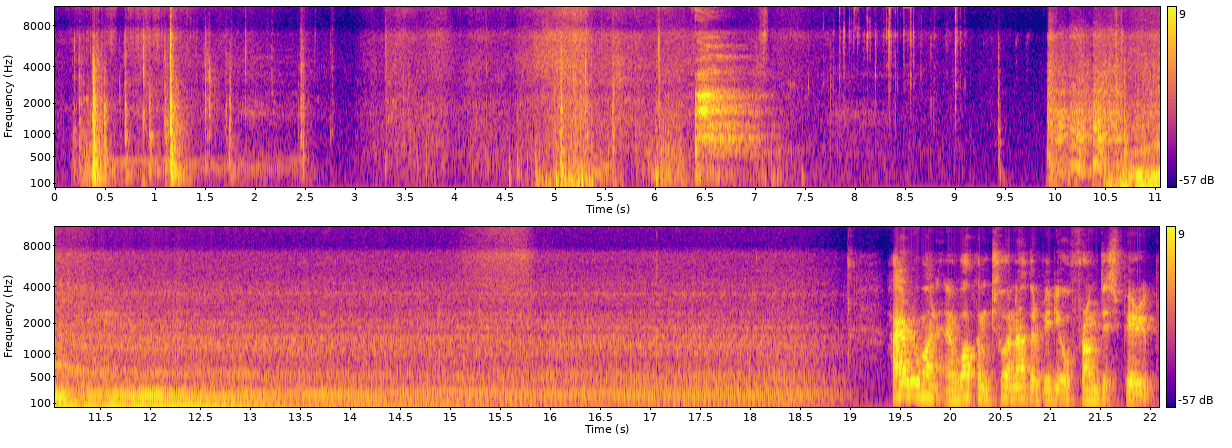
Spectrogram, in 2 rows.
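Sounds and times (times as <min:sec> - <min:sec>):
rustling: 0:00.5 - 0:09.8
car engine cranking and idling: 0:09.9 - 0:19.0.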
